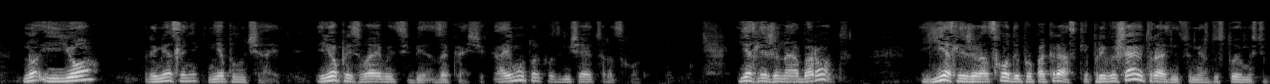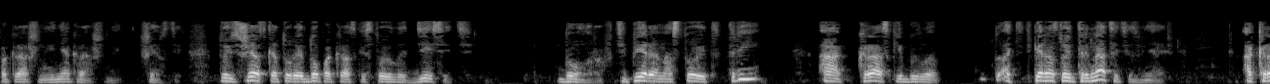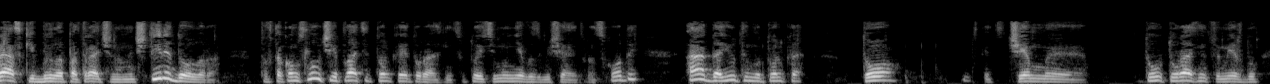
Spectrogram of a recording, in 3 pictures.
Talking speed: 130 wpm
